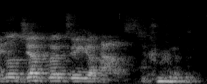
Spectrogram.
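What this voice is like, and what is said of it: Put-on German accent. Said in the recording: “Trying to do like a German accent ... You just sound like Arnold Schwarzenegger.”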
